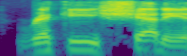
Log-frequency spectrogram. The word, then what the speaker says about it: Ricky Shetty: basilico and i'd love to welcome my guest Ricky Shetty is that rice that how you pronounce it yeah you got it perfectly thanks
